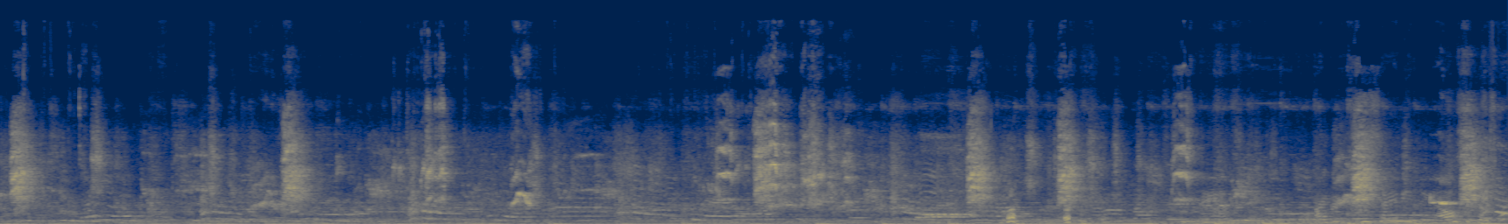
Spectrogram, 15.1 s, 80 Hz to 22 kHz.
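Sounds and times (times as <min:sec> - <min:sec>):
background music: 0:00.0 - 0:15.0
parrots squawking and chirping: 0:00.0 - 0:15.0.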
